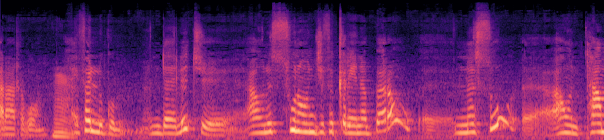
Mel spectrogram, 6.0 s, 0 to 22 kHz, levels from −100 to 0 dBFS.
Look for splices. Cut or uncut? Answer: uncut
